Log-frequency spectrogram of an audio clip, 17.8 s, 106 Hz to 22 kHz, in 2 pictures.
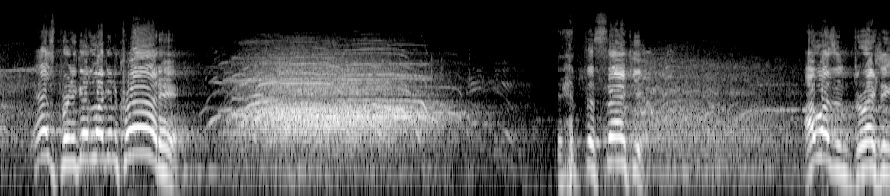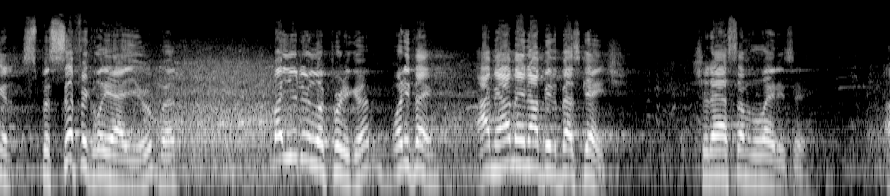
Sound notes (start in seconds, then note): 0.0 applause; 7.4 laughter; 15.1 laughter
